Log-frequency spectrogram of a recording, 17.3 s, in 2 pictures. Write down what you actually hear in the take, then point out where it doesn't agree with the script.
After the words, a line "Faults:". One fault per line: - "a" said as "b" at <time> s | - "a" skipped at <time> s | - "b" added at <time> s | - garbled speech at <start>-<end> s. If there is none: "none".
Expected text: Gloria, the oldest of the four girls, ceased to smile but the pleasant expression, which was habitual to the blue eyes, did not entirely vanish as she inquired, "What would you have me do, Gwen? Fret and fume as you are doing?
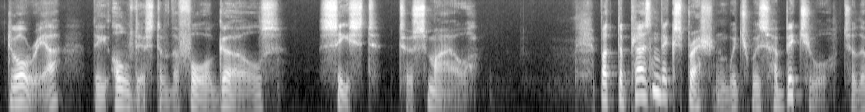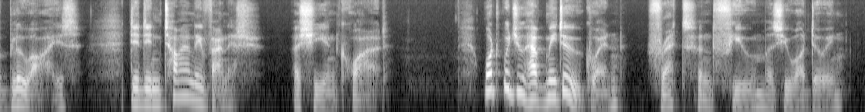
Gloria, the oldest of the four girls, ceased to smile but the pleasant expression, which was habitual to the blue eyes, did entirely vanish as she inquired, "What would you have me do, Gwen? Fret and fume as you are doing?
Faults:
- "not" skipped at 10.1 s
